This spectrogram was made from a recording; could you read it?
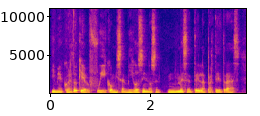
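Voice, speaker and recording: Gravelly, halting Honduran man. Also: a little high, mellow. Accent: Honduran Spanish. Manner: halting, searching for words, repeating himself. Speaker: pastor. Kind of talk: personal testimony, unscripted talk to viewers.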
